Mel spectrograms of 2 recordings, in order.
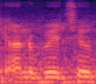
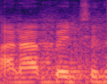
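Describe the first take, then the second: First: अनपेक्षित with a short a after the n; no long aa before pe in अनपेक्षित; correct short vowel. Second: अनापेक्षित with a long aa after the n; wrong form with long aa. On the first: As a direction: say अनपेक्षित as an-pek-shit. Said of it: "अनपेक्षित होता है". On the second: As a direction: say अनापेक्षित as a-naa-pek-shit. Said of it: "अनापेक्षित नहीं". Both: Shown as a demonstration.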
